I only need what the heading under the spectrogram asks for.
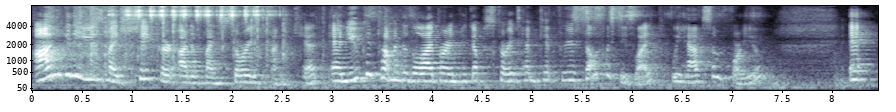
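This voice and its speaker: Gentle kids' librarian lady, slow and encouraging, kinda high voice, echoey room, camera far off. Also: big pitch swings, noisy background. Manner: gentle, slow and encouraging, talking to young children. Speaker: children's librarian. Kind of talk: children's storytime.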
